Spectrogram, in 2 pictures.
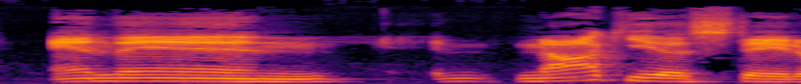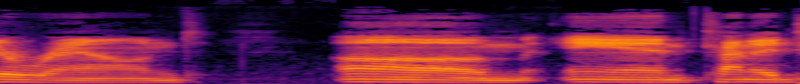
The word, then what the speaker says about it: Nokia: In other news, Nokia, which is how you're supposed to pronounce the brand Nokia.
